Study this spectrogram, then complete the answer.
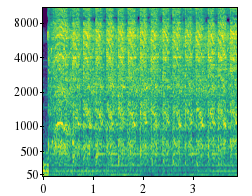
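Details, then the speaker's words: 1.8 BP4W Mazda Miata with freshly rebuilt engine, car sat a decade: starter cranks steadily at a couple of beats per second with no firing; main fuse intact but no fuel pressure, failed fuel pump suspected. "all right so our main fuse didn't blow but we're still not getting any fuel pressure"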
